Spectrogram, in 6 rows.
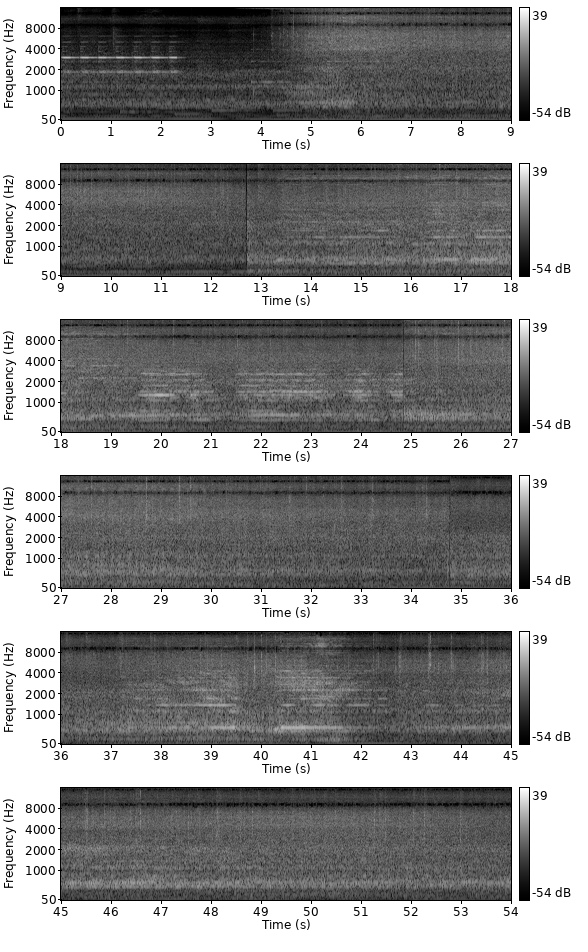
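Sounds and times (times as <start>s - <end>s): model train rumbling on track: 0.0s - 54.0s
model train horn blasts: 12.8s - 25.0s, 37.0s - 46.6s.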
